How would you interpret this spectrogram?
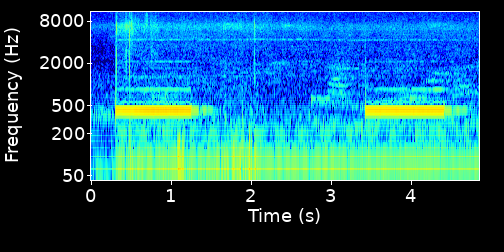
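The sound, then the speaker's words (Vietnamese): Two long, steady ringback tones, each lasting about a second, sound from a phone line with low background noise and faint clicks between them as a call to a man in Bình Thuận commune connects. “chúng tôi xin kết nối điện thoại với anh Hải ở xã Bình Thuận”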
